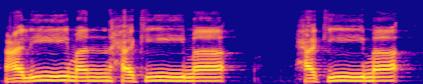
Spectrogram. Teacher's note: قفل الوترين الصوتيين فأخرج همزة، الهمزة كما سيأتي معنا تخرج بالساكنة بقفل الوترين الصوتيين، فلا يصح عندما ننطق ألفا مدية أن نقفل الوترين ولا أن نحرك اللسان ولا أن نغلق الشفتين.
